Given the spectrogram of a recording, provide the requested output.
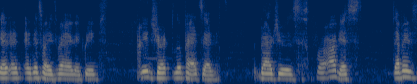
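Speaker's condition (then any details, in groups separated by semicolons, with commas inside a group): Muscular dystrophy, Duchenne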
